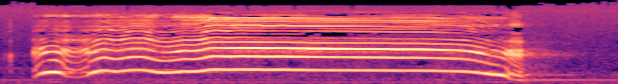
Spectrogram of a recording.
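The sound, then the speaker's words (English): An old rooster in a chicken yard crows once early in the morning: a short wavering opening, then a long, steady, bright note held for over a second before it drops off sharply at the end, with no talking. “Early in the morning, you'll hear the old rooster.”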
